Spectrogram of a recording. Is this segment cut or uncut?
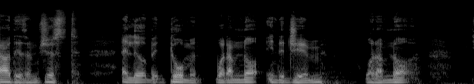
uncut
